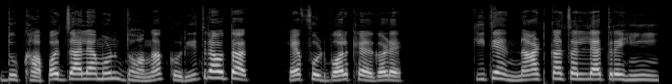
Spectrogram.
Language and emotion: Goan Konkani, disgusted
